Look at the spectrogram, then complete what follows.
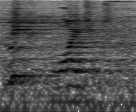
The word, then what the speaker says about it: Nick Vujicic: A famous person, Nick Vujicic, usually people say Nick Vujicic or something, actually it is to be pronounced Nick Vujicic.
